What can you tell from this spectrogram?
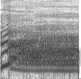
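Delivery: high, loud scream of fright. Acted. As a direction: shriek in terror. Scared scream at ghost.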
